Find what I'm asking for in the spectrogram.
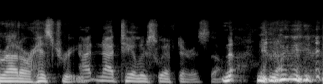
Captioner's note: laughing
